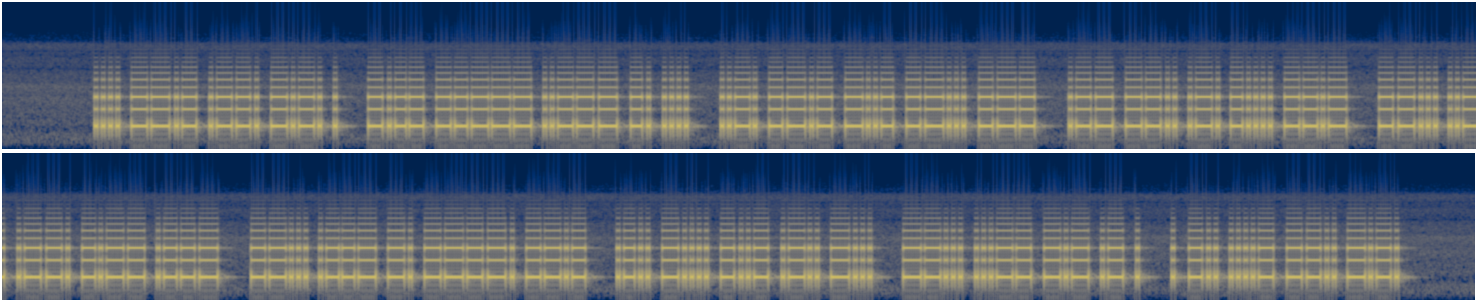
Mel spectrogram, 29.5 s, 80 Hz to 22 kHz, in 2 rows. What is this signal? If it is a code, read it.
Morse code, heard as a keyed tone, hand-sent with a bug key, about 33 wpm, 630 Hz. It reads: HQPCE Y02NH FQX7O WZR6Q 7UPYJ 7JN9Q L6XLB 73KAE ED4ZC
